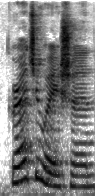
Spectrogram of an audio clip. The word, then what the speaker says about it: graduation: with this word graduation graduation has third syllable stress so the a syllable is held longer and has a clear bowel we can see this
